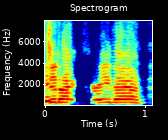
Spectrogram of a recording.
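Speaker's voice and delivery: high, startled question; surprised friend. Retold or imitated. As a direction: sculptor friend startled by his own old words, high and incredulous. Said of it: "He goes".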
